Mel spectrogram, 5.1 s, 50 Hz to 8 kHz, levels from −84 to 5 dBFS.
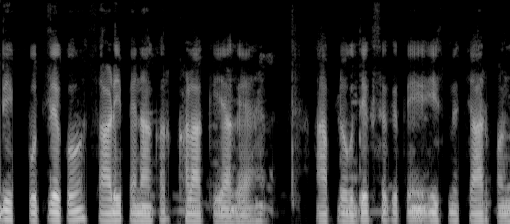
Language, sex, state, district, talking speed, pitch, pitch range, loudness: Hindi, male, Bihar, West Champaran, 200 wpm, 95 Hz, 95-105 Hz, -21 LUFS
